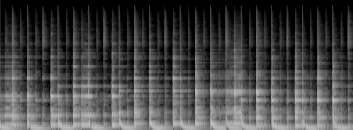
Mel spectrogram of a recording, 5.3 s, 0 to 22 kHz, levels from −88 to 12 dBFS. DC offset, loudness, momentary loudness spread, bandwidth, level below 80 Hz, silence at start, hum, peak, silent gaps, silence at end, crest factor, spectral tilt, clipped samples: under 0.1%; -21 LUFS; 4 LU; 16 kHz; -26 dBFS; 0 s; none; -4 dBFS; none; 0 s; 16 dB; -6.5 dB/octave; under 0.1%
